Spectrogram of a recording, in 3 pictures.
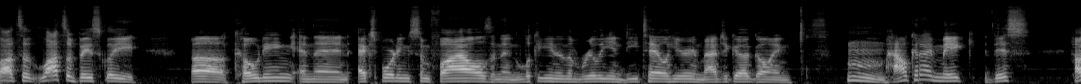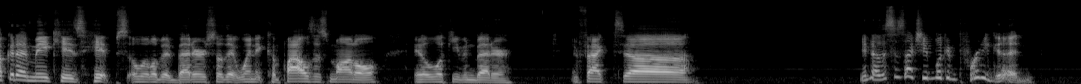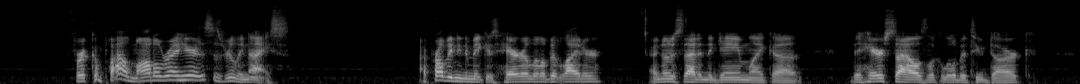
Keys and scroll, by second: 15.4 super+z.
